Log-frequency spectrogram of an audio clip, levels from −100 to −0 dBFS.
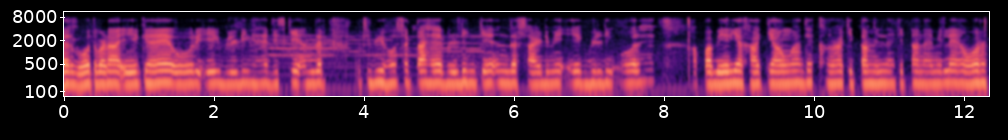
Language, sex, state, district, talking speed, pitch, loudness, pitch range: Hindi, male, Rajasthan, Churu, 190 wpm, 165 Hz, -28 LUFS, 160-170 Hz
